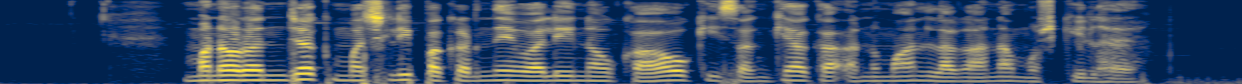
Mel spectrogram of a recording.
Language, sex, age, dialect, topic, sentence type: Hindi, male, 31-35, Hindustani Malvi Khadi Boli, agriculture, statement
